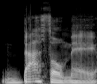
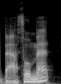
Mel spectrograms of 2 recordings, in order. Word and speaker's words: Baphomet: winged hermaphrodite known as Baphomet, I believe is how you pronounce that in French. In English, I believe it's just Baphomet, flanked by 2 smiling children.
